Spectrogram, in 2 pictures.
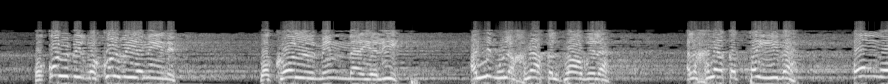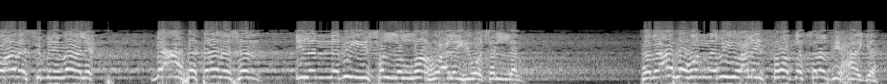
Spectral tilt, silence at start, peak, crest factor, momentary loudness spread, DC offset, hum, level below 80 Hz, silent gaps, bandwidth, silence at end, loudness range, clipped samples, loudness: -4.5 dB/octave; 0 s; 0 dBFS; 6 dB; 15 LU; under 0.1%; none; -28 dBFS; none; 8 kHz; 0 s; 2 LU; 7%; -5 LUFS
